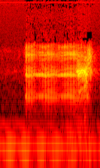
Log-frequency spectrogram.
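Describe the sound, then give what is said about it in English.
A telephone rings once for about a second and a half, a loud, rapidly warbling electronic trill that cuts in sharply and stops, over a low steady hum. “Answer the phone.”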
